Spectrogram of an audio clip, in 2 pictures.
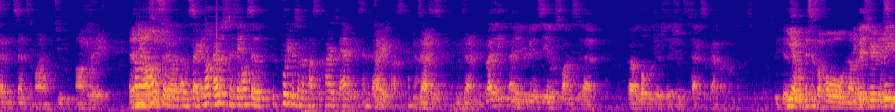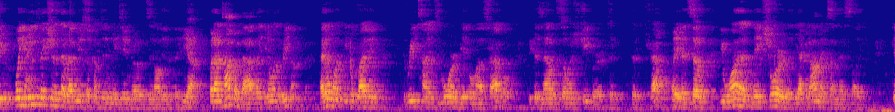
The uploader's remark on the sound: Live From SXSW Eco. We're really sorry for the audio quality. There were some technical difficulties, and we did our best to clean up what we had.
